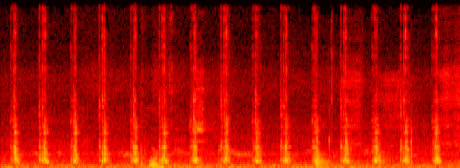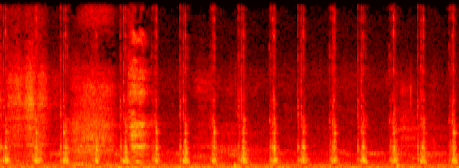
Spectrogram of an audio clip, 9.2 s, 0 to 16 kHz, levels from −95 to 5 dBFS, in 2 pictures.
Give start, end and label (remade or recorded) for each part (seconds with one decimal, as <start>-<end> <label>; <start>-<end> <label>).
0.0-9.2 recorded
